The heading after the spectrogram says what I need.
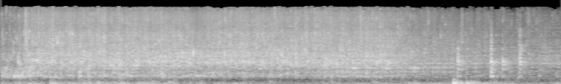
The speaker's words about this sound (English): Yeah, it was it was a toilet flushing. Sometimes you can't hear it always. It sounds like something else.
